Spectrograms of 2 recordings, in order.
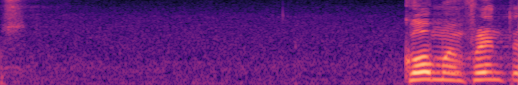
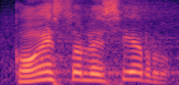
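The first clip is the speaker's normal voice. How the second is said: ordinary talk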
